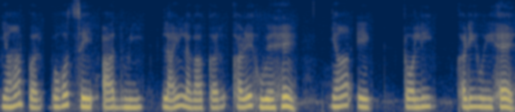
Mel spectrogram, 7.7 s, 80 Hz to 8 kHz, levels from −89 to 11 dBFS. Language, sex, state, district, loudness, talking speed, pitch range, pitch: Hindi, female, Rajasthan, Jaipur, -17 LUFS, 125 wpm, 210-235 Hz, 220 Hz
